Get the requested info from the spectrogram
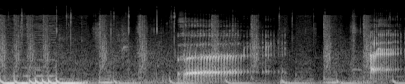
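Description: A woman burping loudly about two seconds in, a long, rough burp, over background music with a heavy bass beat; a shorter vocal sound follows near the end.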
